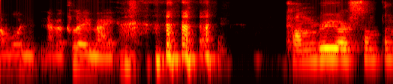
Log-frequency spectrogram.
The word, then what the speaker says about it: Cymru: And it's pronounced Cymru.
